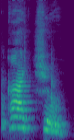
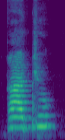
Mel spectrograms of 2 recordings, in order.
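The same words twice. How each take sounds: First: "Cachu" with a rough fricative k, falling; Aymara pronunciation. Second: "cachu" raised higher, ending on a rise; Aymara pronunciation. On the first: Teacher modelling Aymara word for students, careful fricative. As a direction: say "Cachu" slowly, rasping the first sound. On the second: Teacher repeating the word for students, higher rising tune. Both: Shown as a demonstration. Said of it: "por eso es con sonido fricativo".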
